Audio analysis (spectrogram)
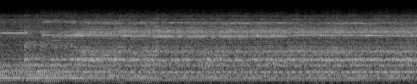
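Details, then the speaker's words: Brasilia Festa / Bianchi Talia bean-to-cup coffee machine running the cleaning rinse cycle after daily clean and reassembly: steady hiss of water through the mixing bowls with faint pump tone, no gurgling; reassembled correctly, no leaks. "you can hear water running through the mixing bowls, and it's only going into the cup, so we know that everything has been reassembled correctly."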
